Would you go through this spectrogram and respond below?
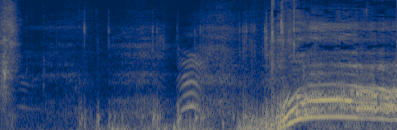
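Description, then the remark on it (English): Two men roar at a bear, letting out a loud, sustained yell that swells near the end and holds steady, following a stretch of rustling outdoor noise and a few brief vocal sounds. “They're both kind of roaring. at the bear”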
